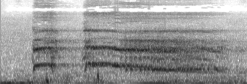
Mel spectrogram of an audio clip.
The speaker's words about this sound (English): who would keep a rooster in the Tenderloin?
